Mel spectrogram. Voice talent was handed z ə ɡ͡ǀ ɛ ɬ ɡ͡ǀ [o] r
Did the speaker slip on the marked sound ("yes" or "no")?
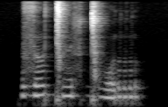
no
